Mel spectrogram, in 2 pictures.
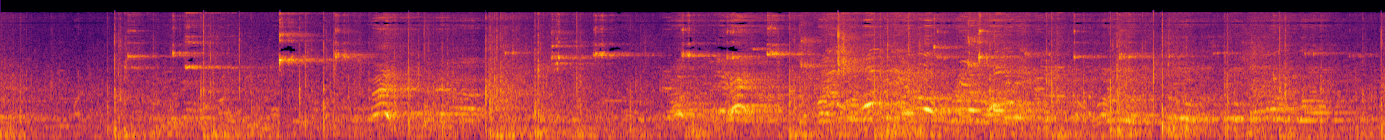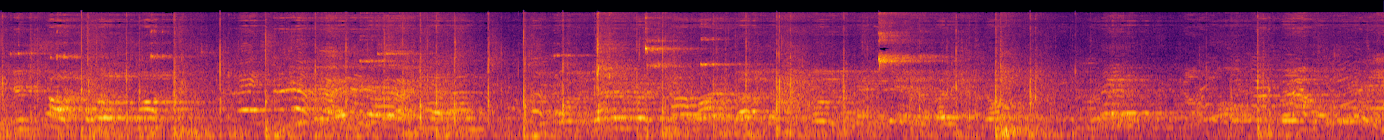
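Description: Basketball game sounds in a gym: a ball being dribbled on the hardwood court, with spectators' voices and shouts echoing through the hall.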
